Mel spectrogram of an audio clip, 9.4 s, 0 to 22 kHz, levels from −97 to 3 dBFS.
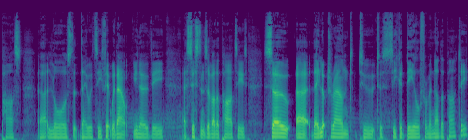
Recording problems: electrical hum; faint; from 1.5 to 4.5 s and from 6.5 s on; 50 Hz, 30 dB below the speech

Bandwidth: 15 kHz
